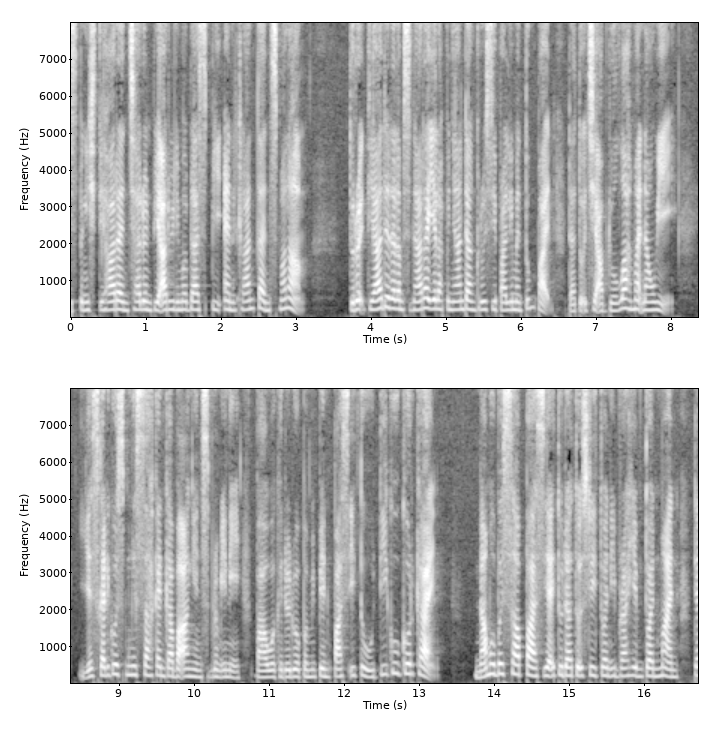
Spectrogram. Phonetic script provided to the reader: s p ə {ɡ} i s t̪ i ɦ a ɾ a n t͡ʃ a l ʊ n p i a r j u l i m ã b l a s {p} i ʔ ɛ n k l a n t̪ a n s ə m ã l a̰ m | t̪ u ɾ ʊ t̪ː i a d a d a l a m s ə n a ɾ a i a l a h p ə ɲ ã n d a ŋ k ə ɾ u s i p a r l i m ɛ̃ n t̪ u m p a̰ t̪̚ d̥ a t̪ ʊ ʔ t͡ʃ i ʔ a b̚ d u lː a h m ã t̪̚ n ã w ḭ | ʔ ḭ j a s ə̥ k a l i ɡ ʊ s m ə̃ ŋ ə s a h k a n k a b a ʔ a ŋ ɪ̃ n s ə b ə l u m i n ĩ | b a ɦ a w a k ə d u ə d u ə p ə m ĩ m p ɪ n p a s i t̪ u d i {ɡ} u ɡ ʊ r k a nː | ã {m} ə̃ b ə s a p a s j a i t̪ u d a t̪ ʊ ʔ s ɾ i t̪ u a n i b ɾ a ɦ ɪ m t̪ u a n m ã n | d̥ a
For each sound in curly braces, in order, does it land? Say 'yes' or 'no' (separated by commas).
no, yes, yes, yes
